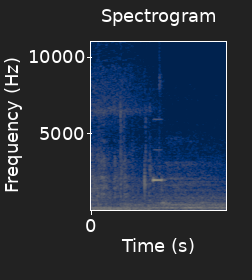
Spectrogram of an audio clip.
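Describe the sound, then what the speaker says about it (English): A kitchen timer gives one short, clear beep partway through, over a low steady background hum with no talking. "Set the timer."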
